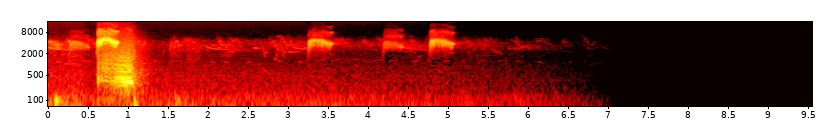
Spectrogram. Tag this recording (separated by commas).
bird squawking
